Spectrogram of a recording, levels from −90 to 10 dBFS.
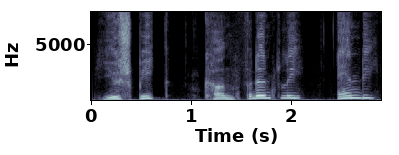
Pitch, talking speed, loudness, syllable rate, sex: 195 Hz, 85 wpm, -18 LUFS, 3.6 syllables/s, male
